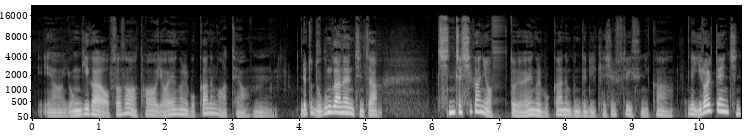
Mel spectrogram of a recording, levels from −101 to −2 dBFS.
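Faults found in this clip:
Lost LE Audio frames at 5.18 s (60 ms), 6.92 s (180 ms), 9.55 s (50 ms): LC3 concealment repeats last spectrum with random signs, giving a noisy smear; the 180 ms gap fades out.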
